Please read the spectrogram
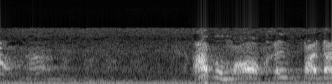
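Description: Old reel-tape lecture recording in a pause: steady tape hiss with a low hum, then a man's voice breaks in again about a second and a half in.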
